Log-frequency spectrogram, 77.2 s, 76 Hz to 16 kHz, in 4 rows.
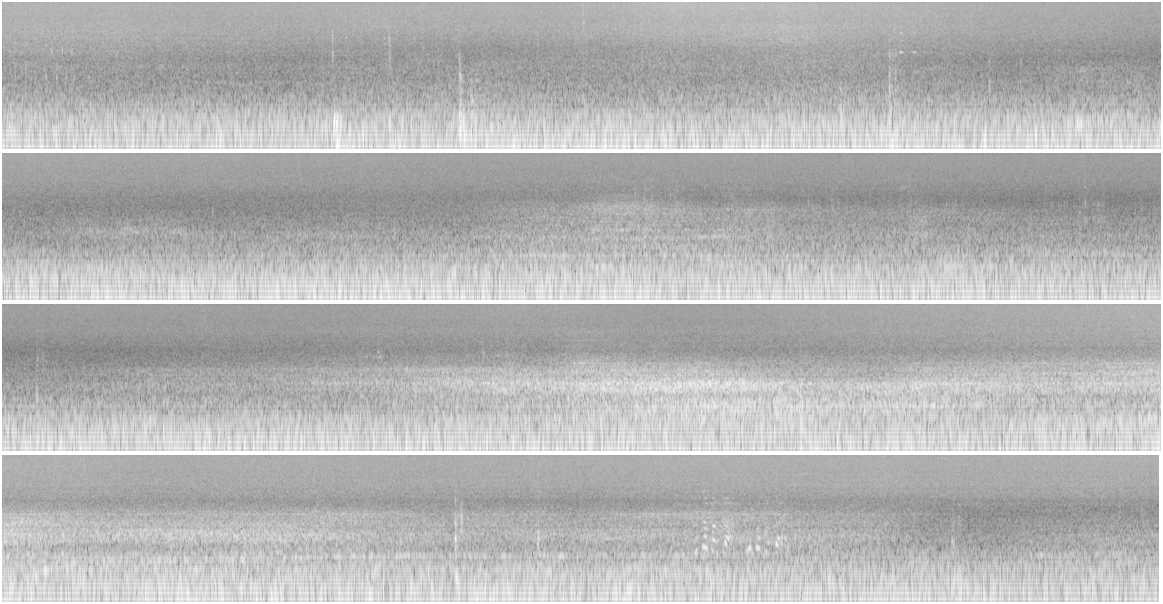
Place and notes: {
  "title": "Moscow, Chasovaya St. - Old New Year Snowstorm",
  "date": "2021-01-14 01:00:00",
  "description": "In Russia many people celebrate New Year’s Eve in the Julian calendar. It's like the final afterparty of the New Year celebration. We call it Old New Year. Like \"Happy Old New Year\", we say. This time it was accompanied by a heavy and beautiful snowstorm.\nORTF, Pair of AE5100, Zoom F6.",
  "latitude": "55.81",
  "longitude": "37.53",
  "altitude": "168",
  "timezone": "Europe/Moscow"
}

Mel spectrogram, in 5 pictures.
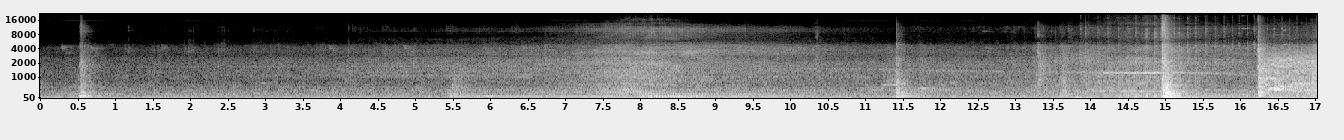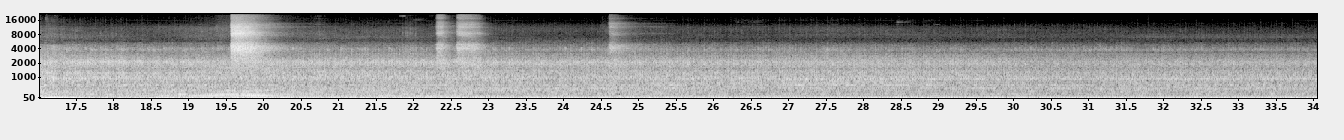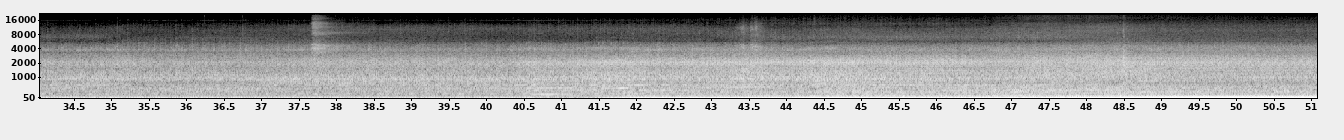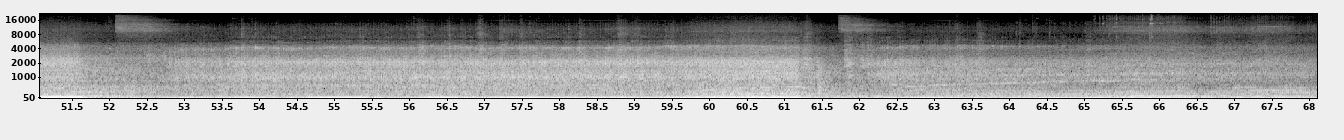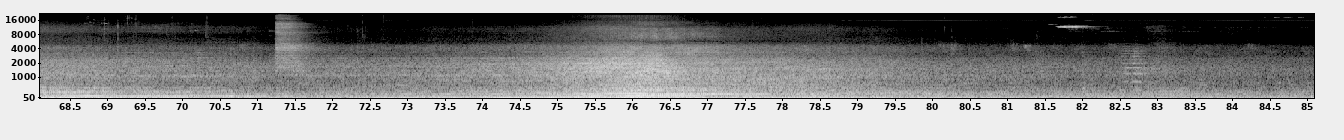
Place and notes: {
  "title": "天成旅社, 宜蘭市新興里 - Truck unloading",
  "date": "2014-07-27 09:26:00",
  "description": "At the roadside, Truck unloading, Traffic Sound\nSony PCM D50+ Soundman OKM II",
  "latitude": "24.76",
  "longitude": "121.76",
  "altitude": "16",
  "timezone": "Asia/Taipei"
}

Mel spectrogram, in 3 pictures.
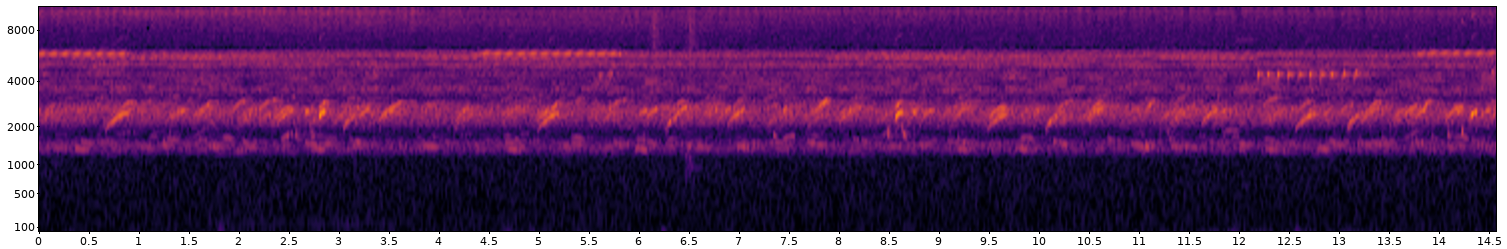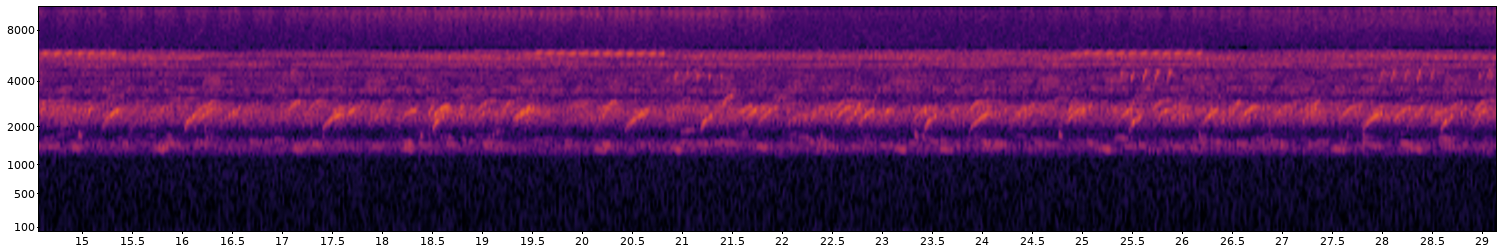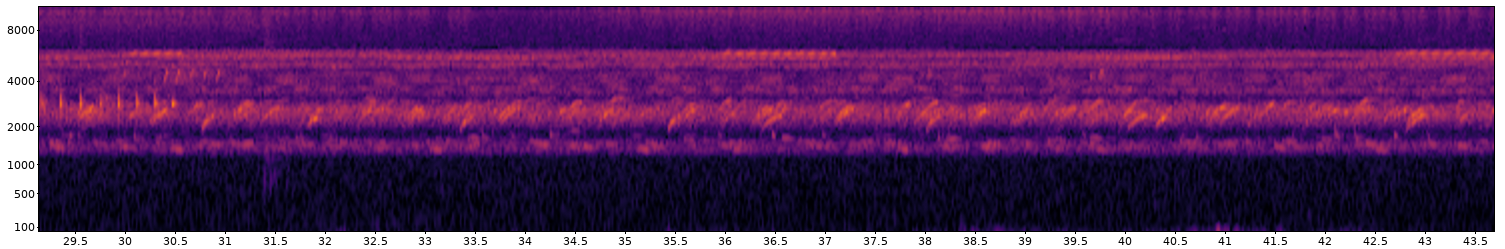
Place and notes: {
  "title": "Unnamed Road, Jayuya, Ponce, Puerto Rico - Ruta panorámica",
  "date": "2018-08-10 23:35:00",
  "description": "This kind of nightlife is more lively and frenzied than the one in a city club. Snippet of a sound landscape recorded in our house near el Toro Negro forest in Puerto Rico, where we could hear the deafening, yet luscious and vivid sounds of many insects, birds and frogs among unidentified buzz of distant activity.\nIn Puerto Rico frogs receive the onomatopoeic name of “coqui” because their sound resembles more the chirping and singing that birds usually do. Their call is composed by two syllables: deeper [koo] to put off other males and mark their territory, and higher [kee] to attract females (Narins, P. and Capranica, R. 1976. Sexual differences in the auditory system of the tree frog Eleutherodactylus coqui. Science, 192(4237), pp.378-380). Reaching up to 95dB from 3 feet away, the species heard in this recording is Eleutherodactylus coqui, arguably one of the loudest frogs in the world (Narins, P. 1995. Frog Communication. Scientific American, 273(2), pp.78-83).",
  "latitude": "18.16",
  "longitude": "-66.60",
  "altitude": "931",
  "timezone": "GMT+1"
}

